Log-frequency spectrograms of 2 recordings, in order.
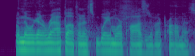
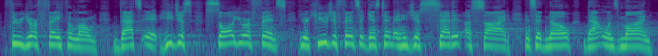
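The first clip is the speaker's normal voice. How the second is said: raised, emphatic sermon delivery; forceful preaching; 5 semitones higher, 7 dB louder, slower than usual. Real, not acted. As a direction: drive each phrase home to the congregation.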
